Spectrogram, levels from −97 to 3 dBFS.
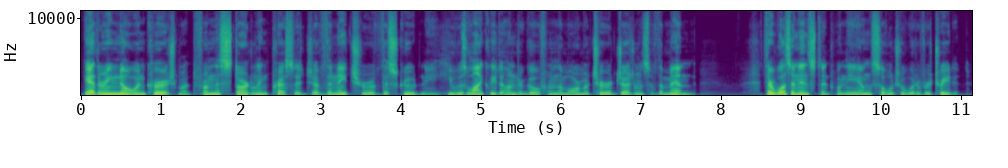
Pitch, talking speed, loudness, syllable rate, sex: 105 Hz, 200 wpm, -21 LUFS, 6.2 syllables/s, male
